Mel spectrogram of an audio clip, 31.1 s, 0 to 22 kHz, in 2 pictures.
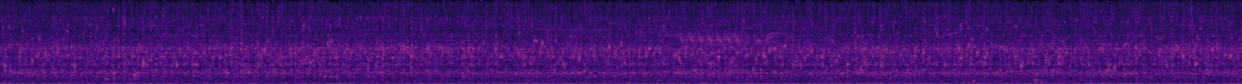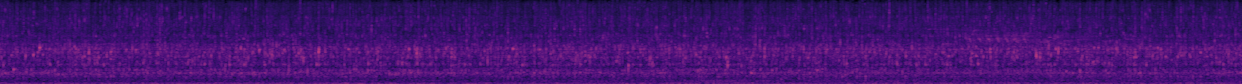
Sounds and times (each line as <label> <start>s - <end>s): small stream 0.0s - 31.0s
birds 7.8s - 10.6s
birds 23.4s - 31.0s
